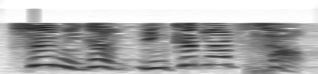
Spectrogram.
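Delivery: high-pitched, forceful exhortation; impassioned preaching. Real, not acted. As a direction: drive the lesson home to the congregation. (高声激昂地劝勉会众)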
